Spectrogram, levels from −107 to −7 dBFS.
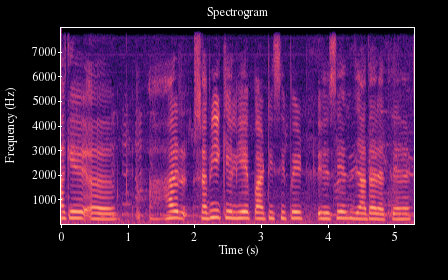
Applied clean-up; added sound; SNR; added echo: none; none; none; none.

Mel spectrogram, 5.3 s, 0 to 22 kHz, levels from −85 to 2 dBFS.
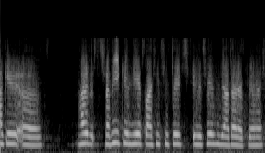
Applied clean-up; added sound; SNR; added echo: neural separator model SepFormer DNS4.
